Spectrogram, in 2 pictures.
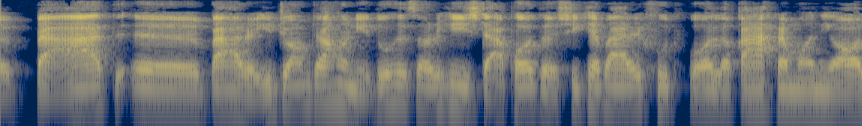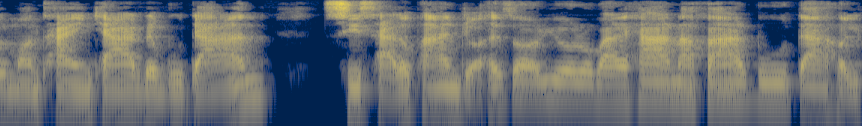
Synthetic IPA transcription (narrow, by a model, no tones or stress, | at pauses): b̥æːd̪̥bæɾɒːjed͡ʒɒːmd͡ʒæɦɒːnije̞d̪o̞he̞zɒːɾoɦid͡ʒd̪æhpʰɒːd̪ɒːʃiːcʰe̞bæɾɒːjefut̪ʰb̥ɒːlɢæhɾemɒːnijeːlmɒnt̪ʰæjincʰæɾd̪e̞buːd̪æn | siːsæ̰d̪o̞pʰænd͡ʒɒːhe̞zɒːɾjoɾobæɾɒːjeɦæɾnæ̰fæ̰ɾbuːd̪̚ːæɾɦɒːliː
